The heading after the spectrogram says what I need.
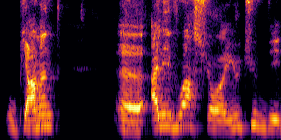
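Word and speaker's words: Pierra Menta: Ah ouais, et puis pour ceux qui ne connaissent pas la Pyramenta ou Pyramente, allez voir sur YouTube des vidéos. Donc, vous tapez Pierra, P-I-E-2-R-A, et Ment, M-E-N-T-A, parce qu'on ne prononce pas le A.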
